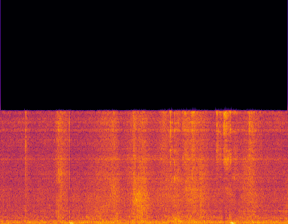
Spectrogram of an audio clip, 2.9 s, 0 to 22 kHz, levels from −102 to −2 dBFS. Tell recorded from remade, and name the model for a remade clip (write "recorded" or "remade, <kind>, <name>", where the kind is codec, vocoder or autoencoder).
remade, autoencoder, DAC-VAE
